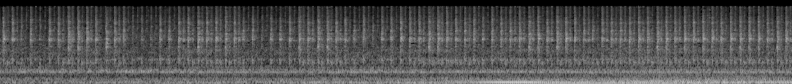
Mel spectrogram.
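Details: Toyota 1NR-FE engine, noisy engine: steady sharp ticking three or four a second over a busy idle; noisy top end, lifters suspected but unproven, engine being opened to check.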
